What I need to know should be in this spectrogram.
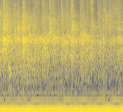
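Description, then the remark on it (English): A crowd claps steadily and continuously, giving a man a round of applause one more time: a dense, even wash of many hands with no pauses and no voices. “Can we give it a round of applause one more time for him?”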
